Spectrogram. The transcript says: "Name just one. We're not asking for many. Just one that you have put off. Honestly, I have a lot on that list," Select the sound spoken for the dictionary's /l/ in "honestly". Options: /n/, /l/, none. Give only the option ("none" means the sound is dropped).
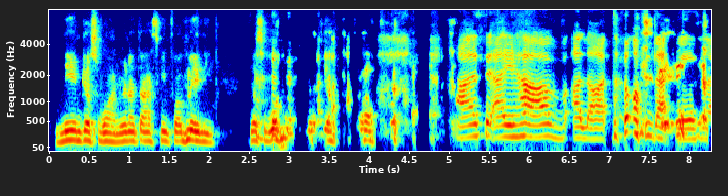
none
